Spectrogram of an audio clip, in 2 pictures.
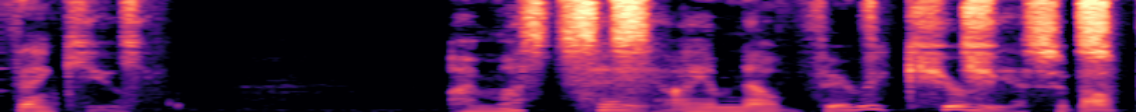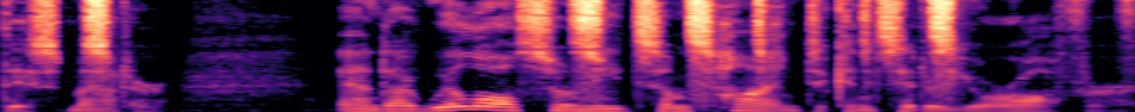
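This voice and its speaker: A man voices a reserved young samurai with a gravelly edge to his voice. He speaks formally, calmly and politely. Background noise sits clearly under his lines. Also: mid-range voice, natural voice. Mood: courteous. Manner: calm, formal, measured. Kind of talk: video game dialogue.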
